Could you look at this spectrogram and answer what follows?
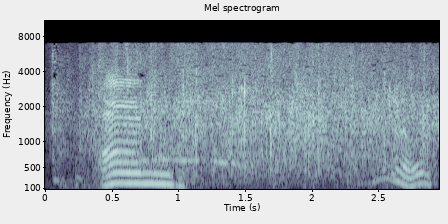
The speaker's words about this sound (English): A round of applause.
